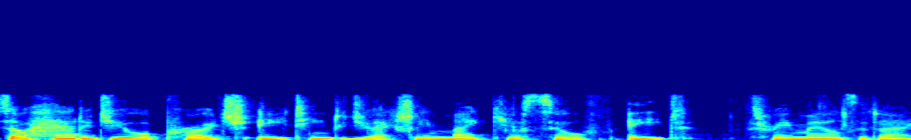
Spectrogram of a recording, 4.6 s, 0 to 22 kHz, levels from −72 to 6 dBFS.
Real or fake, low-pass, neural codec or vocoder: real; 7.2 kHz; none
